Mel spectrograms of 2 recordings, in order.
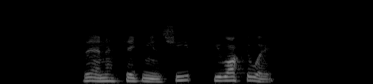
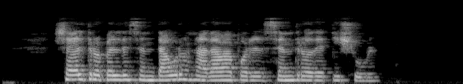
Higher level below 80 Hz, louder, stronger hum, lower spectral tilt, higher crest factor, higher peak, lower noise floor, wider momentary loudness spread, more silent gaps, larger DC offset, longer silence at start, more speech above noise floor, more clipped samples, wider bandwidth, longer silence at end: second, -82 dBFS vs -56 dBFS; second, -43 LUFS vs -18 LUFS; neither; first, -7.5 dB/octave vs -4 dB/octave; about the same, 18 dB vs 18 dB; second, -26 dBFS vs -2 dBFS; first, -79 dBFS vs -70 dBFS; second, 6 LU vs 10 LU; neither; neither; first, 0.85 s vs 0.55 s; second, 37 dB vs 52 dB; neither; first, 11 kHz vs 9.4 kHz; first, 1 s vs 0.85 s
